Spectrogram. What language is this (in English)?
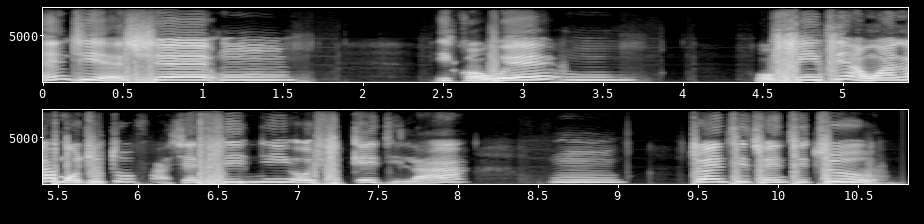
Yoruba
